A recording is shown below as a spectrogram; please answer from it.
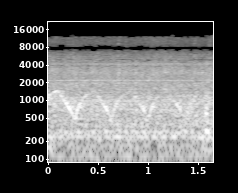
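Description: A police car siren wails in a fast repeating up-down sweep, moderately distant, over low traffic rumble.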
